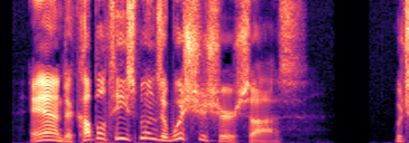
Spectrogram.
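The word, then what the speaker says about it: Worcestershire: a couple teaspoons of wierer sauce which I've been told I could just pronounce Worcester sauce which sounds a little too easy there must be a catch but anyway we'll do some wierer sauce followed by some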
